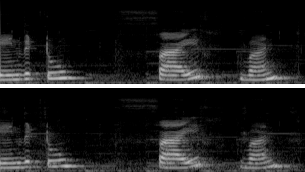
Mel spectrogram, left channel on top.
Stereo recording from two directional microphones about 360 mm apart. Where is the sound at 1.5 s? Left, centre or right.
Left.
